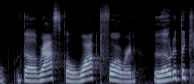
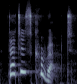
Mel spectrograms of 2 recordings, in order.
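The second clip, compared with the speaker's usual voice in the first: much higher, prissy little voice; prim rascal. Acted. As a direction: answer like a proper schoolboy. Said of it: "said the rascal".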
